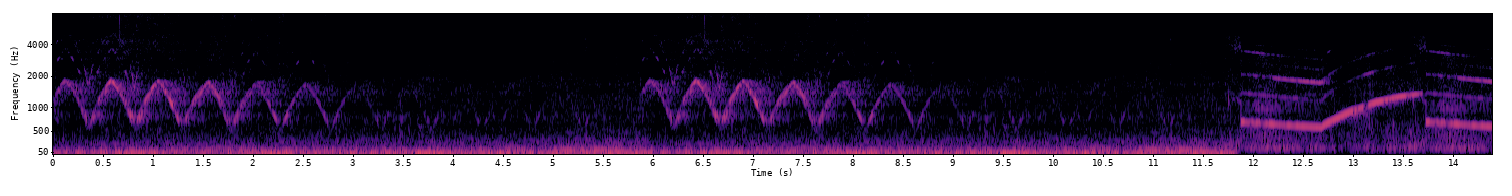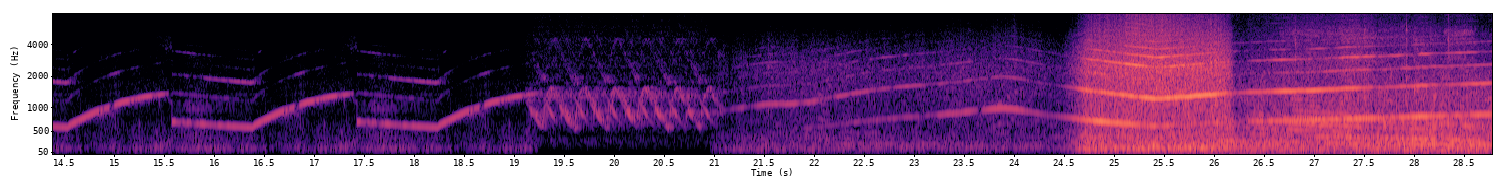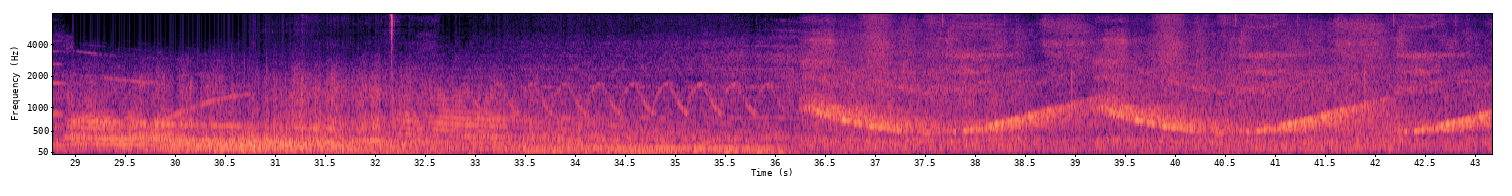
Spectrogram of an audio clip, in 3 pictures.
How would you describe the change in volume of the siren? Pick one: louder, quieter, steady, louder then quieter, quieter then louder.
louder.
